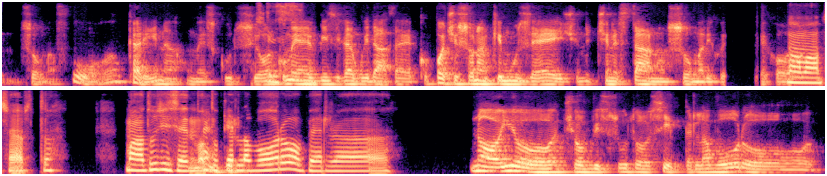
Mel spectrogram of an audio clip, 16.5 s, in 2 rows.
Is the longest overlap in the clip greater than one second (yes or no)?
no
